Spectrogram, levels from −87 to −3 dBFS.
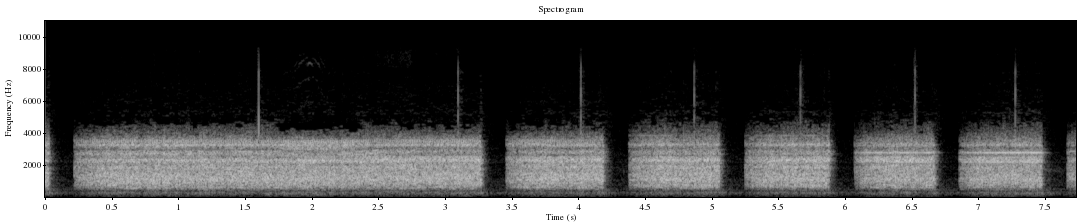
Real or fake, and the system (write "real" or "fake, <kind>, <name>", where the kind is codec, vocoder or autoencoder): real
